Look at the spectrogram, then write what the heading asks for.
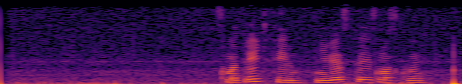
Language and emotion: Russian, neutral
